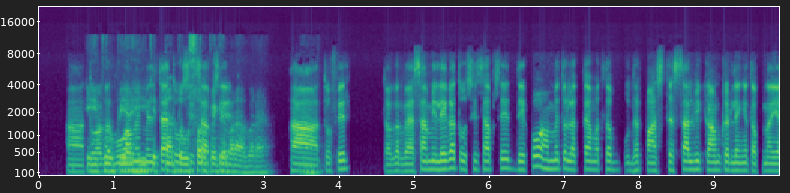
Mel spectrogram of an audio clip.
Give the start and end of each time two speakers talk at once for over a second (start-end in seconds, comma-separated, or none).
0.7-2.5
